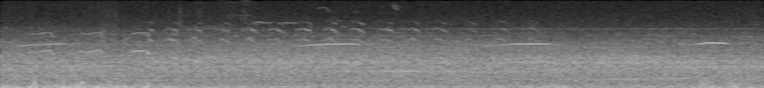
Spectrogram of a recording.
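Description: A heron wades slowly through shallow water with soft splashes.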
